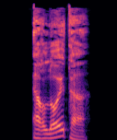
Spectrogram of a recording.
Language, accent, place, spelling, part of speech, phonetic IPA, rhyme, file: German, Germany, Berlin, erläuter, verb, [ɛɐ̯ˈlɔɪ̯tɐ], -ɔɪ̯tɐ, De-erläuter.ogg
- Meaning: inflection of erläutern: 1. first-person singular present 2. singular imperative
